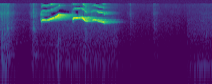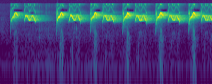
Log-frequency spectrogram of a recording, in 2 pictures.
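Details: Brown-throated sunbird singing vigorously: a couple of thin, falling whistles, then a rapid series of loud, sharp, high chirps repeated about two and a half times a second. A faint low hum sits underneath.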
